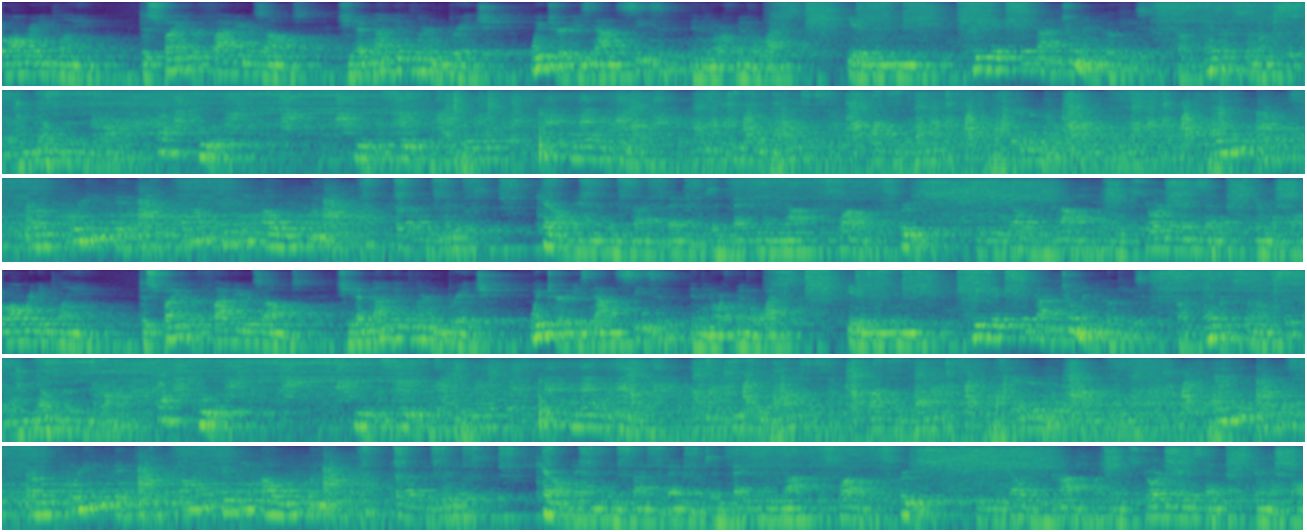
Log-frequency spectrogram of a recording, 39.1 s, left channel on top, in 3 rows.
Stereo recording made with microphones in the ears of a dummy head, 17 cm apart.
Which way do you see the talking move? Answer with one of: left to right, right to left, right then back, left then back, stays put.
stays put.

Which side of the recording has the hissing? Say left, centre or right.
right.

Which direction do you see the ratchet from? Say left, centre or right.
centre.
